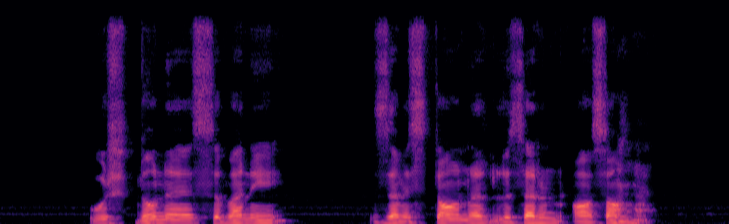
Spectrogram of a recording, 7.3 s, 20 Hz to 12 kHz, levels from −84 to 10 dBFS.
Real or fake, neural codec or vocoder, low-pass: fake; codec, 24 kHz, 3.1 kbps, DualCodec; 10.8 kHz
